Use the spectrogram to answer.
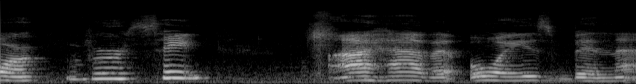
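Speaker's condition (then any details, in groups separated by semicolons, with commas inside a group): ALS; hand onset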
